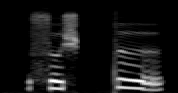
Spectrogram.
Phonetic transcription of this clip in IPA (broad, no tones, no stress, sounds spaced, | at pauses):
s ɵ ʃ tː ɘː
